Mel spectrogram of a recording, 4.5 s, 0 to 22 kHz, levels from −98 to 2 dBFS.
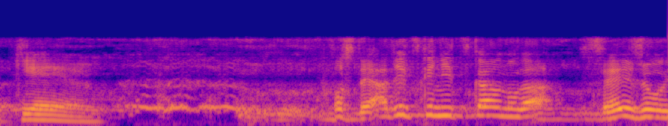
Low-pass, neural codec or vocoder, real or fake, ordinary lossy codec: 7.2 kHz; codec, 16 kHz, 4.8 kbps, FACodec; fake; Opus, 64 kbps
